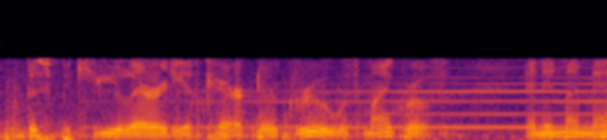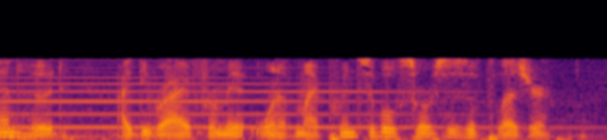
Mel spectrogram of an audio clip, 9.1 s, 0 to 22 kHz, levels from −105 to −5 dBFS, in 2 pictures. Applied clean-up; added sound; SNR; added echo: none; Thunder / Rain + Wind instrument, woodwind instrument; 9 dB; none.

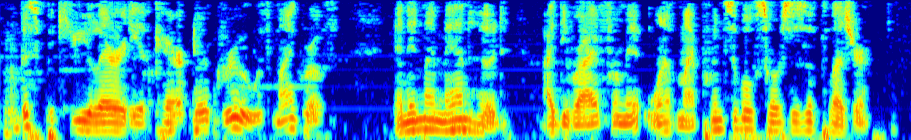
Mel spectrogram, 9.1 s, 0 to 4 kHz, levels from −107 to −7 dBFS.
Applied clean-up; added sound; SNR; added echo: classical method Wiener filter.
